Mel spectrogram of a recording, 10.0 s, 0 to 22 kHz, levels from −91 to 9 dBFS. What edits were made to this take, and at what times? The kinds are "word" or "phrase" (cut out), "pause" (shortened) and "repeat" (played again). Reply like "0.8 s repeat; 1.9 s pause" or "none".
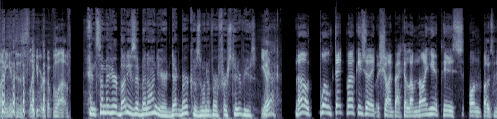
none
